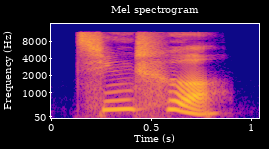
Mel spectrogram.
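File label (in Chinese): "清澈", Chinese; HSK6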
